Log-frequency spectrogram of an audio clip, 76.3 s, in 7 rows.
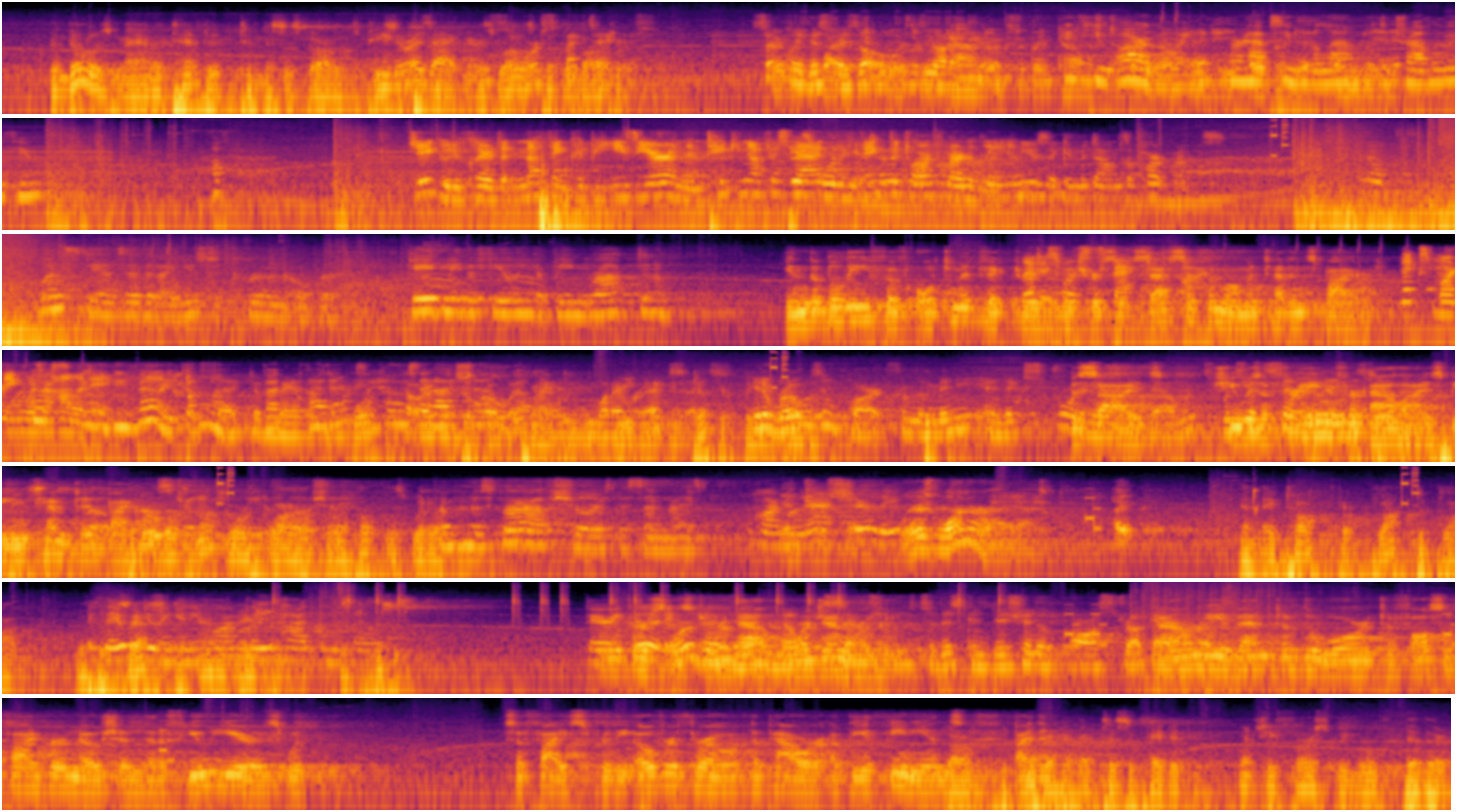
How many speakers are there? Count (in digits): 8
